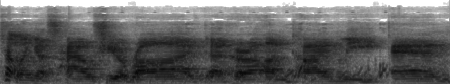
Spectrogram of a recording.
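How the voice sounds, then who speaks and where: A man puts on a character voice at medium pitch and a moderate pace, with a slight echo. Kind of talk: campy horror host showmanship. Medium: comedy sketch. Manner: theatrical, gleeful.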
